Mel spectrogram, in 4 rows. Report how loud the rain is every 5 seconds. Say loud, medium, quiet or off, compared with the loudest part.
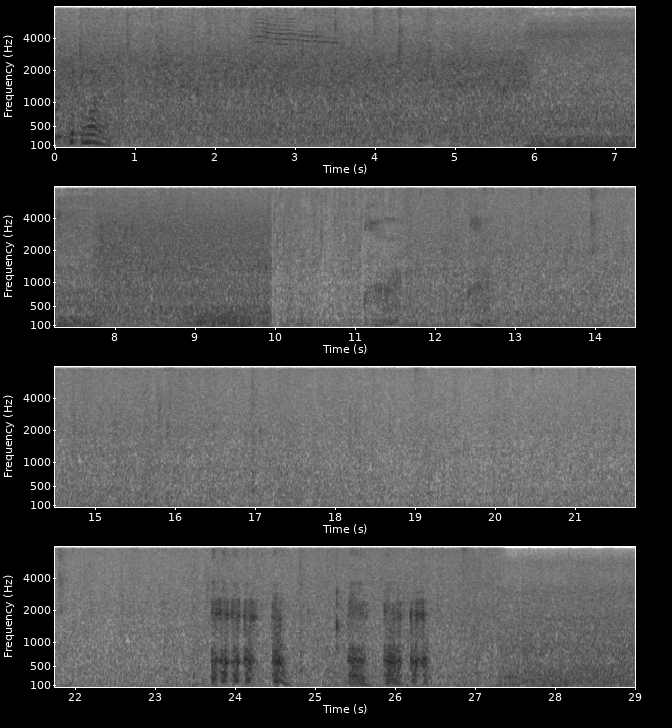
loud, loud, medium, medium, medium, medium.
